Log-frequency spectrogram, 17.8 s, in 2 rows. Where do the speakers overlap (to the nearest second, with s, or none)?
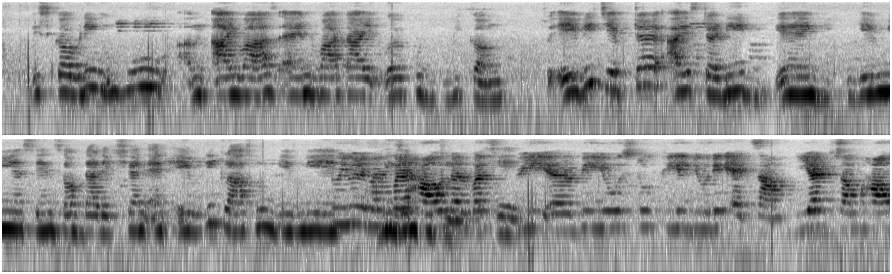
13 s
